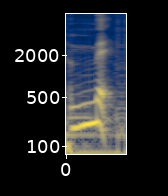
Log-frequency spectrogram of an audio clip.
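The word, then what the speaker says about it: mais: everyday spoken French the most direct alternative is me me it's the adverb but in English me me me with the silent S at the end me you will also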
